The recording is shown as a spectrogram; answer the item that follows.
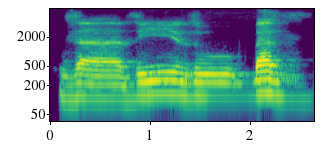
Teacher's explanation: Huruf zal itu termasuk yang memiliki sifat rokhawah. Rokhawah itu berarti mengalirnya aliran udara.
